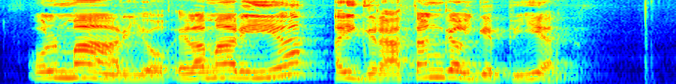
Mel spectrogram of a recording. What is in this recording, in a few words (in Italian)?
Dialetto di Albosaggia; Mario è la Maria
